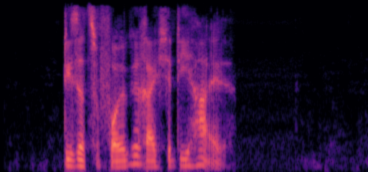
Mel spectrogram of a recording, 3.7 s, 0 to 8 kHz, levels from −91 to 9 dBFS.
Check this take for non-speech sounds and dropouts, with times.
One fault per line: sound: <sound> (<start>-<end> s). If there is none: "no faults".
no faults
